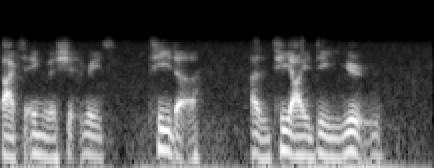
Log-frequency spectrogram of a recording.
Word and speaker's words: Tida: true like I said his name is written and pronounced in Japanese like Tida t-i-d-a and it is the Okinawan dialect word for sun Okinawa being a region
